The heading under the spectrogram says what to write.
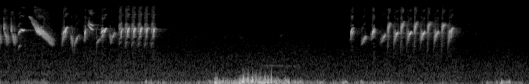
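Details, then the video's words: Parva-type European goldfinch brought outside to sing in nature. Rapid tinkling twitters and a rattling trill, a gap with low rumbling noise, then another quick run of bright repeated notes. "تغريد حسون بارفا قوة نار"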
